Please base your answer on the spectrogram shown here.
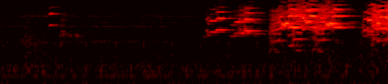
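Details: Two lorikeets, a mating pair atop a monitor squabbling over a couple of grapes, break a near-silent pause with rapid, shrill rasping screeches that build into a dense, loud burst of chatter.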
